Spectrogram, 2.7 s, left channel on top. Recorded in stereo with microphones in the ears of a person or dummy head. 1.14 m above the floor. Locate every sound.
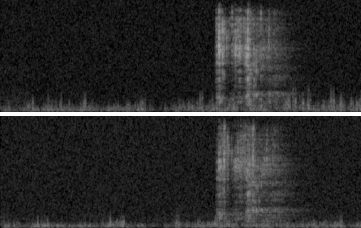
1.6 s tape being pulled: 35° left (ahead or behind), 6.5 m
